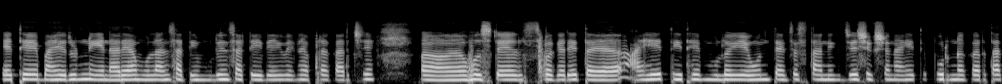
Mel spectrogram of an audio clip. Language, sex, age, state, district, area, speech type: Marathi, female, 30-45, Maharashtra, Buldhana, urban, spontaneous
